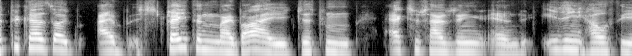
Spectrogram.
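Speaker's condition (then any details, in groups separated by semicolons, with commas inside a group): Cerebral palsy; from birth, affects muscles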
